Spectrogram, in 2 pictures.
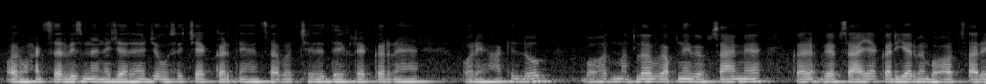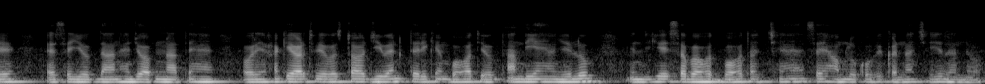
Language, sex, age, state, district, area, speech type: Hindi, male, 30-45, Uttar Pradesh, Sonbhadra, rural, spontaneous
